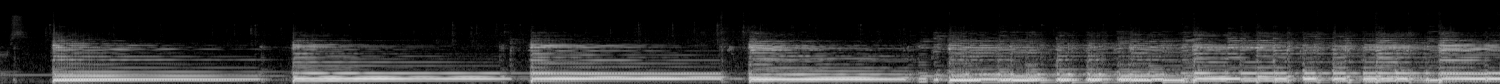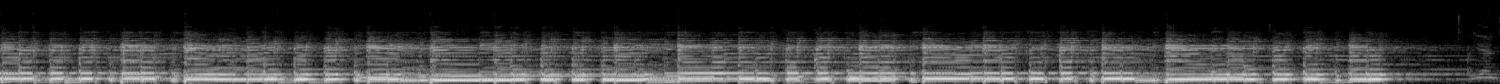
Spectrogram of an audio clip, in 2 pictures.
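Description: Electric guitar playing chords: first four chords, each left to ring about two seconds, then a quicker, choppy rhythm of chords that stops about a second before the end.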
